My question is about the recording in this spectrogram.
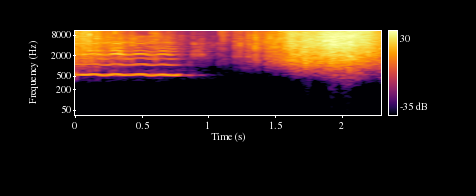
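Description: A woman's held, high "ooh" that wavers in pitch and stops about a second in, followed by the crinkling of a plastic garment bag being lifted out of a cardboard box.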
